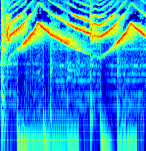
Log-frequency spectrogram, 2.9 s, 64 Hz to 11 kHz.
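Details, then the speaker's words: Piercing electronic siren sweeping up and down about every two seconds: a power-loss alarm fitted to a garage GFCI outlet (feeding the garage fridge and outdoor circuits) sounds because the GFCI keeps tripping once or twice a day; GFCI then replaced. "That is bloody painful. I can hear that anywhere in my house. But what's happening is, even though I have this on there, this breaker is tripping all the time. 2 in the morning, sometimes I hear it go off. It's almost like a fire alarm."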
